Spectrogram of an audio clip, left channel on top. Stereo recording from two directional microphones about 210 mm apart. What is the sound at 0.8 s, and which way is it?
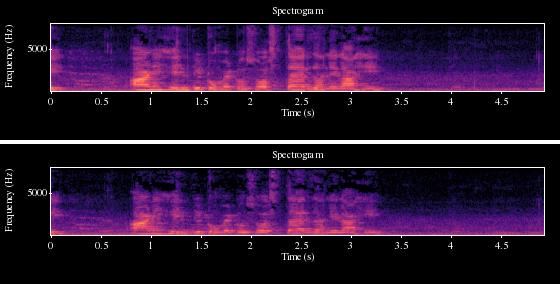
Speech, 40° left (ahead or behind).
